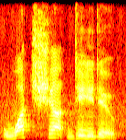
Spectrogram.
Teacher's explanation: if a word is ending with a T and next word is starting with a D, like what is ending with a T and do is starting with a D, so here we create a ch sound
